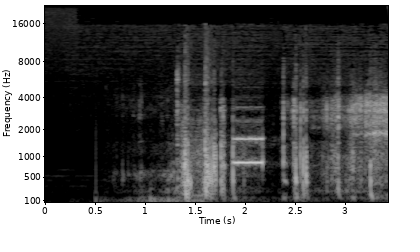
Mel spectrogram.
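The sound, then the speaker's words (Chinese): Telephone dialing tones on a home phone line tapped by police during a kidnapping case: a brief steady multi-tone burst set among clicks, rustling handling noise and short tonal blips. “而以下我将给各位播放这个电话的全部过程。”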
